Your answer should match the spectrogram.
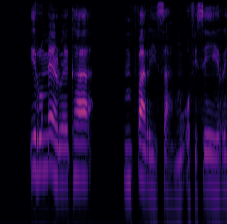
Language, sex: Venda, male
